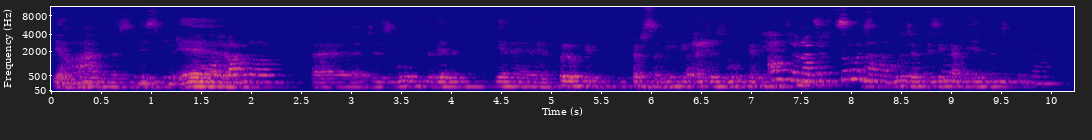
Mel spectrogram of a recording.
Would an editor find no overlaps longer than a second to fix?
No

